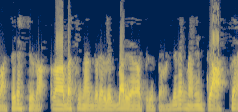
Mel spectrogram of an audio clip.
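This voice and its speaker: A man talks at a moderate pace with a very deep, low pitch. His intonation is monotone and flat. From Sicily, Lentini (Siracusa province). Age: 40s. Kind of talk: interview testimony. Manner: halting, many fillers and repetitions. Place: home room. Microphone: headset.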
